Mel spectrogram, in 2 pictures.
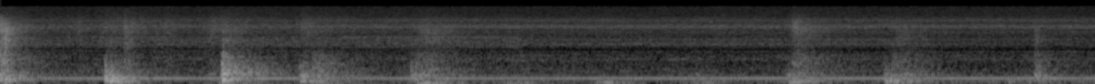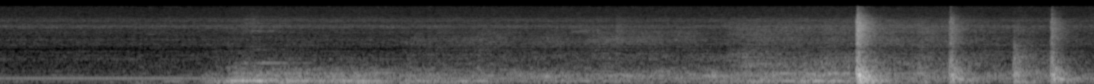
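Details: Water rushes in as the powder-room toilet refills, then sharp repeated water-hammer knocks bang about twice a second, heard through the lower hole cut in the laundry room wall.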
